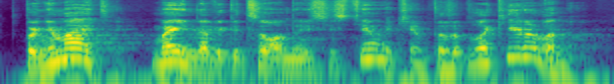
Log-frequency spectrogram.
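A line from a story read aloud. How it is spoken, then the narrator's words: Cheerful upbeat computer voice. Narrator (Russian): объяснил компьютер бодрым жизнерадостным тоном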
